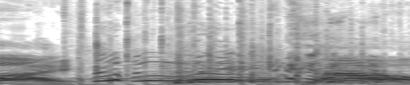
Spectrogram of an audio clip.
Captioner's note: members cheering & applauding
